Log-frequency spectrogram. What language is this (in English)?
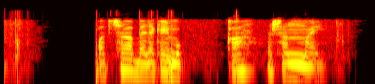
Bashkir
